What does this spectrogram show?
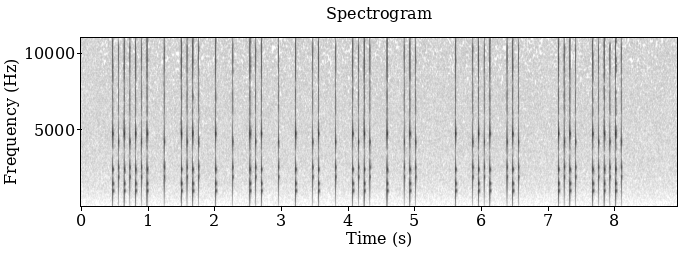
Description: Morse code, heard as a telegraph sounder, machine-sent, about 14 wpm. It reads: VITAMIN C IS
